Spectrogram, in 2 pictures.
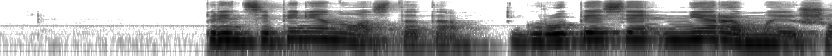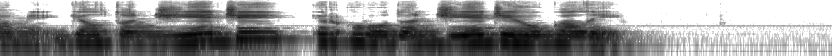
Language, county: Lithuanian, Kaunas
